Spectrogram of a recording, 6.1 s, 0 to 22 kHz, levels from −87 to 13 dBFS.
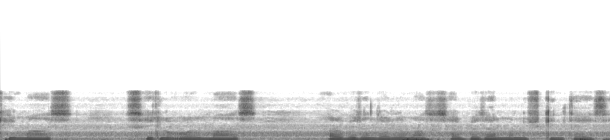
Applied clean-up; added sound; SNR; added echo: none; none; none; none.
